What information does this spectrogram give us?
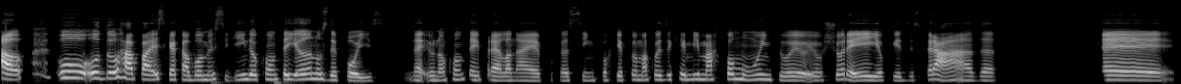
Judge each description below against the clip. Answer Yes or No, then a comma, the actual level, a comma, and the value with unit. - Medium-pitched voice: No, high, 210 Hz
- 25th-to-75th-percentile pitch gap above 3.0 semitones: Yes, average, 3.6 semitones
